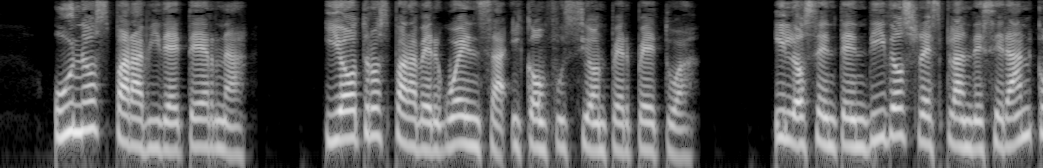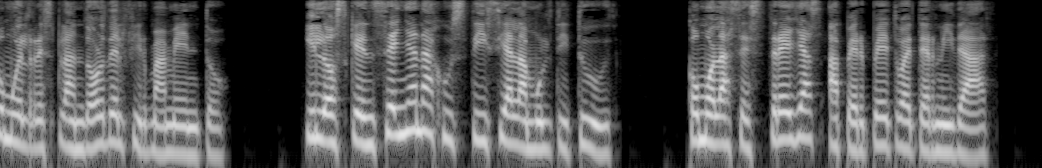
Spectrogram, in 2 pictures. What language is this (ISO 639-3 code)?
spa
